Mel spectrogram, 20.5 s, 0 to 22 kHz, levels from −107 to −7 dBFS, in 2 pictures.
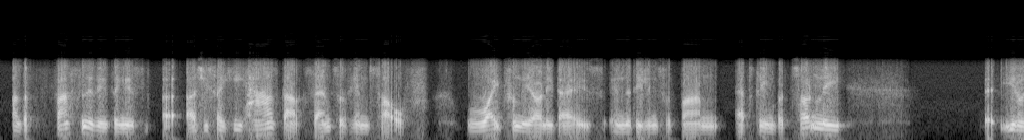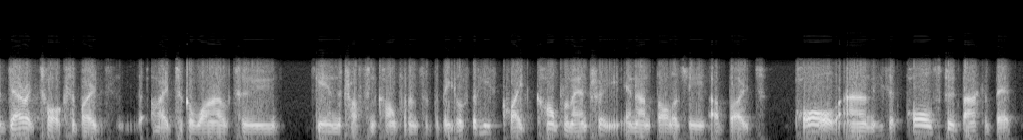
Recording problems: phone-call audio; poor line; nothing above 4 kHz
garbled, watery; slightly

